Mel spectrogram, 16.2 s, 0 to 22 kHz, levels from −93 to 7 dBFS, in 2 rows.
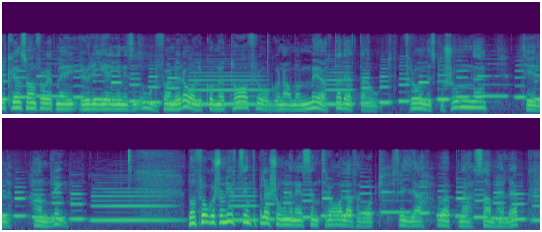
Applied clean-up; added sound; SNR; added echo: none; Wind instrument, woodwind instrument; 4 dB; none.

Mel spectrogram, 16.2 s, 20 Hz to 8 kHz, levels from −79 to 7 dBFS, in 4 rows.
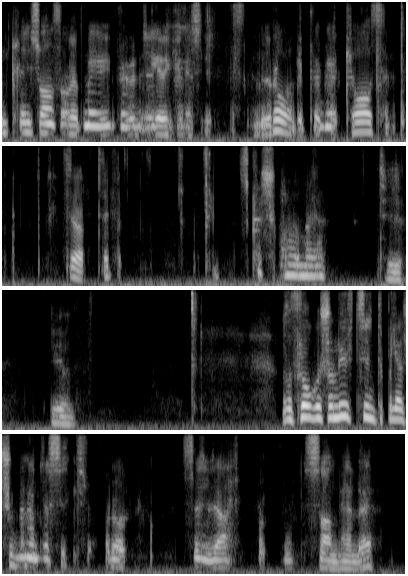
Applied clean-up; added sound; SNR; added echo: neural diffusion model UNIVERSE++.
